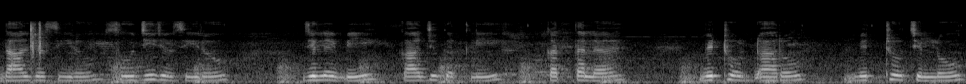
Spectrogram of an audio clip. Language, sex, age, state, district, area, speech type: Sindhi, female, 60+, Uttar Pradesh, Lucknow, rural, spontaneous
